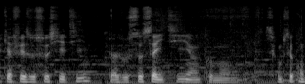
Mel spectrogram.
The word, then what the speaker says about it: Society: Ensuite pareil un film de Brian Yuzna, donc le mec qui a fait The Society, The Society, hein, c'est comme ça qu'on prononce.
